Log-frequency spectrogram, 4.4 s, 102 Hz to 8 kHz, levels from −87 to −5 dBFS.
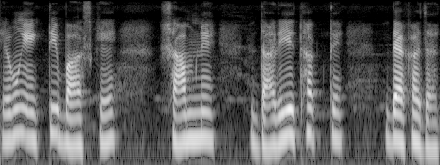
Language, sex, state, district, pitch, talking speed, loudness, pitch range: Bengali, male, West Bengal, Dakshin Dinajpur, 195 Hz, 120 wpm, -20 LUFS, 185-210 Hz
